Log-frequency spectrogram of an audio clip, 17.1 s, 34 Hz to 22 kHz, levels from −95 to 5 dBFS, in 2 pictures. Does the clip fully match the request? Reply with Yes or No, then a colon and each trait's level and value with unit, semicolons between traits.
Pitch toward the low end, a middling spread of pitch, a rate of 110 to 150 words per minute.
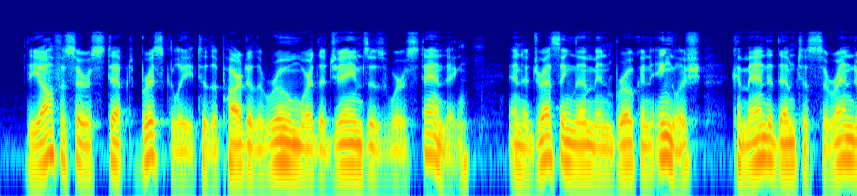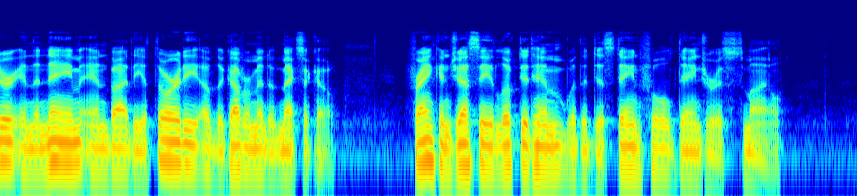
No: very low, 90 Hz; average, 4.0 semitones; average, 170 wpm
